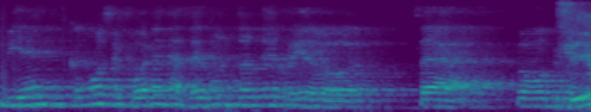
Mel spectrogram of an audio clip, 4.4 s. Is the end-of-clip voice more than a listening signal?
Yes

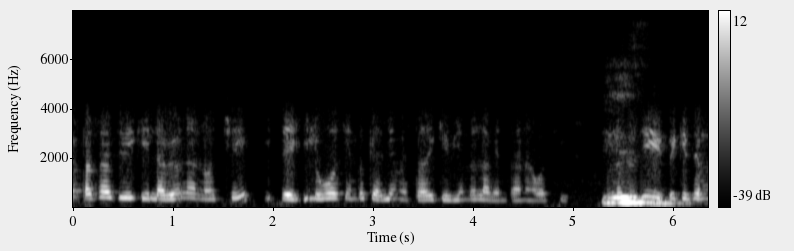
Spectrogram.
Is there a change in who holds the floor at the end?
No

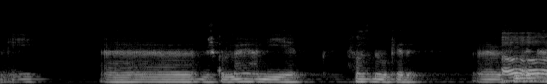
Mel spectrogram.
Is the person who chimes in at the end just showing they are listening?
No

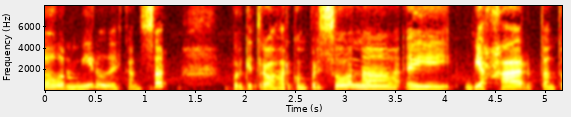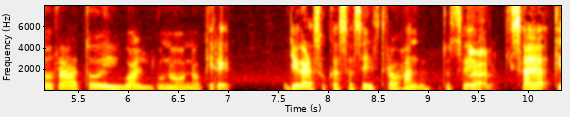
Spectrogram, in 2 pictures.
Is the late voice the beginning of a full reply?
No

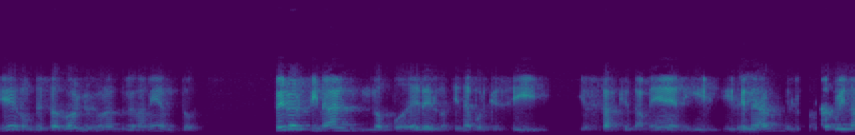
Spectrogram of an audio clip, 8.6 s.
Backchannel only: Yes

